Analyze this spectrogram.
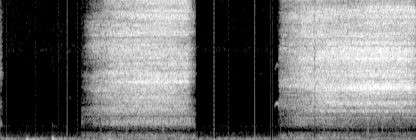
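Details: Begging hisses from five wild barn owl nestlings calling to their parents from a nest box camera: two long raspy, breathy screeches separated by a half-second pause.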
